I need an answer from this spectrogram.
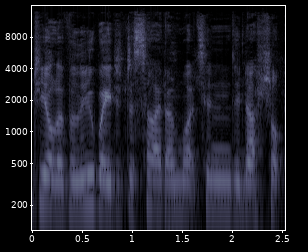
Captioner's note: speaking French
